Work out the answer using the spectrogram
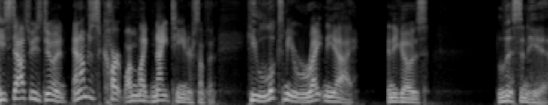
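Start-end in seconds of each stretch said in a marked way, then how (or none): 6.6-7.3 imitated British man's accent. Retelling what a golfer told a young cart worker: British accent. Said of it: "And he's British".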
